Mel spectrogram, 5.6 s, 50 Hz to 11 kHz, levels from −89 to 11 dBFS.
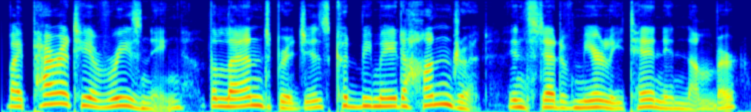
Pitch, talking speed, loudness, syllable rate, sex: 205 Hz, 190 wpm, -17 LUFS, 5.3 syllables/s, female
